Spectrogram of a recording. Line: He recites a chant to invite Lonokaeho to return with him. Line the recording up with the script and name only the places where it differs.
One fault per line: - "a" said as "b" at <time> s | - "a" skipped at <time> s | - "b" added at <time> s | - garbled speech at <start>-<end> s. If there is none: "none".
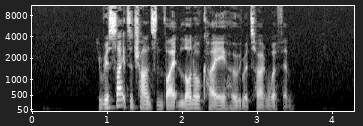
- "to" skipped at 1.6 s
- "to" skipped at 2.8 s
